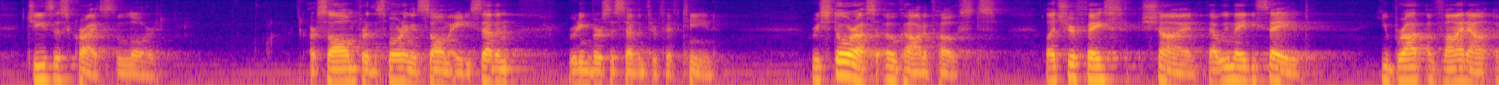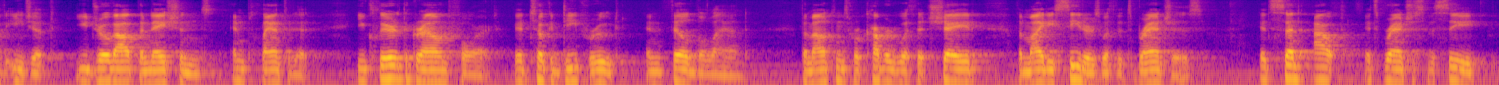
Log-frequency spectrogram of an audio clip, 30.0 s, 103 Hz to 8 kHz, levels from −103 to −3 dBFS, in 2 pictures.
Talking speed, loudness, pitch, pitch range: 165 wpm, -24 LUFS, 110 Hz, 100-120 Hz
